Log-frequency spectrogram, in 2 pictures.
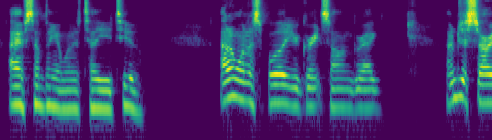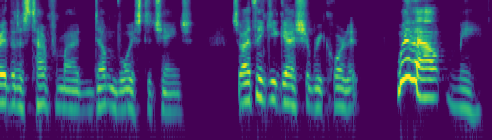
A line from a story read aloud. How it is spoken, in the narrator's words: Peter, in a somber tone, says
